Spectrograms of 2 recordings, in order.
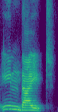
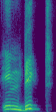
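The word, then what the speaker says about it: indict: যেমন খেয়াল করেন, এই শব্দের মধ্যে দুইটা কাজ, একটা হচ্ছে সি সাইলেন্ট, এখানে আবার আই লং সাউন্ড দেয়। এই শব্দের উচ্চারণ হচ্ছে ইন ডাইট। কি উচ্চারণ? ইন ডাইট, নট ইন ডিক্ট, নট ইন ডিট, ইন ডাইট।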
